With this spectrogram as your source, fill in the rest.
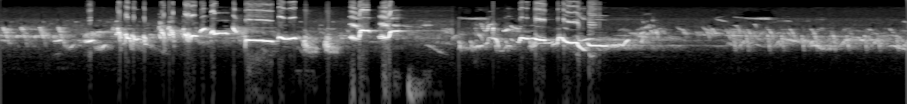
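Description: A recording of assorted birdsong plays, with dense, high, warbling chirps and trills running continuously and fairly loud, then a brief rustle midway, with no talking.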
